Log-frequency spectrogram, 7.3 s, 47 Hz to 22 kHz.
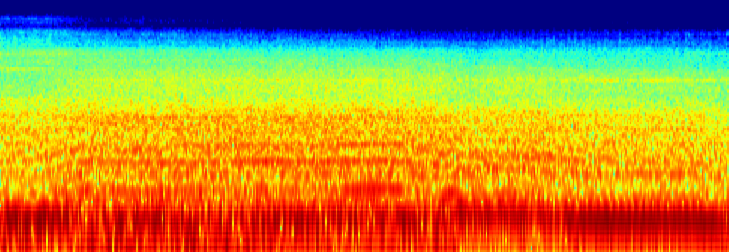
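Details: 1966 Ford Mustang 2+2 fastback with 82,000 miles, sitting for years, just started after replacing a leaky fuel pump. Runs on its own with a steady low drone and slight unevenness settling down: rough running clearing up.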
